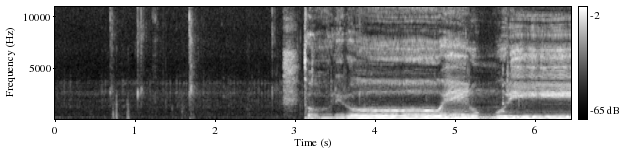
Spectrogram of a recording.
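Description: About three seconds of near silence with a few faint clicks, then an a cappella choir comes in with a long held note. The voices bend in pitch briefly and keep singing.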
